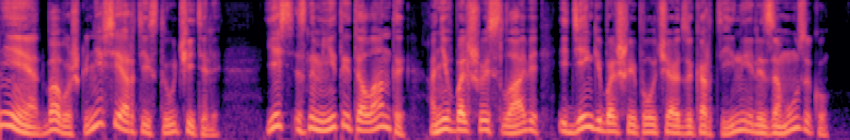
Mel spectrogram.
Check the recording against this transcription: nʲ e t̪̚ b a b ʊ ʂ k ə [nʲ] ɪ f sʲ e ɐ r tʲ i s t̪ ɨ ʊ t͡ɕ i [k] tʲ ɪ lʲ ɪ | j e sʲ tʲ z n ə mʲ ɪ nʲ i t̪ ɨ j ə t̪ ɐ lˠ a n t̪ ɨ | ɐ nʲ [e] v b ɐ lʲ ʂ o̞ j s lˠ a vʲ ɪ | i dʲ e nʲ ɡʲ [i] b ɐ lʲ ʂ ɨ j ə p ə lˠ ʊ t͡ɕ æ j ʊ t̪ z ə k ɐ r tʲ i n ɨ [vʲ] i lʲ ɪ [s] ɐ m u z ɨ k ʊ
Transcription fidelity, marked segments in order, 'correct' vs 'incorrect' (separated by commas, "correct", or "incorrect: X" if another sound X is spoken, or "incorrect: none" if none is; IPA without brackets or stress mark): correct, incorrect: none, incorrect: i, incorrect: ɪ, incorrect: none, incorrect: z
